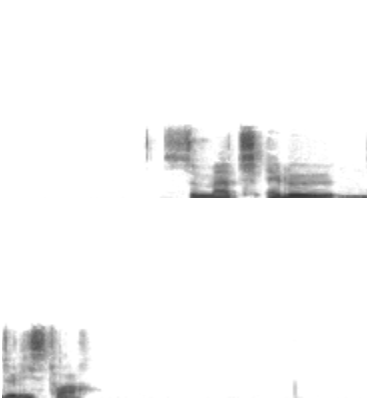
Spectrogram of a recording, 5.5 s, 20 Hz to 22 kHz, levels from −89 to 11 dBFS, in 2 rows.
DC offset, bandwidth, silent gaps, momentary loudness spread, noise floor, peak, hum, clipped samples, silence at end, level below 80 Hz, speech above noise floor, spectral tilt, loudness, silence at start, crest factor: under 0.1%; 8.4 kHz; none; 15 LU; -86 dBFS; -6 dBFS; none; under 0.1%; 2.15 s; -64 dBFS; 66 dB; -4.5 dB/octave; -20 LUFS; 1.2 s; 18 dB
